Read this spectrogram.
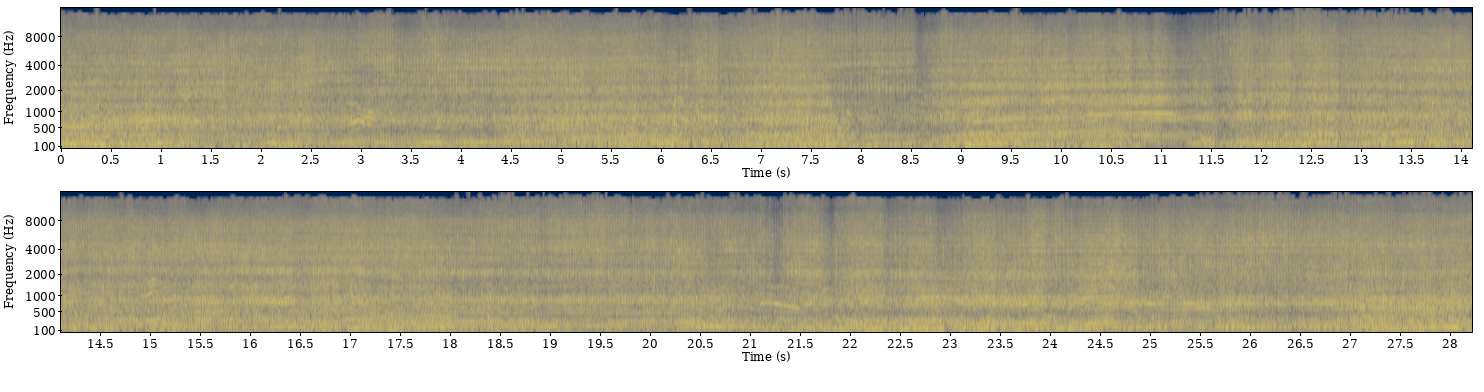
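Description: Car engines roar and rev loudly across a dirt arena.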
